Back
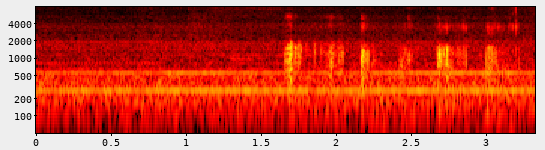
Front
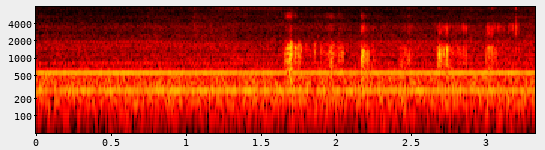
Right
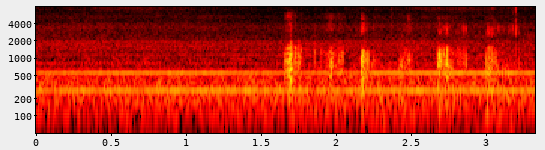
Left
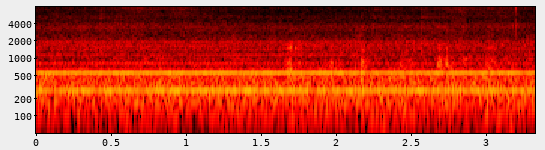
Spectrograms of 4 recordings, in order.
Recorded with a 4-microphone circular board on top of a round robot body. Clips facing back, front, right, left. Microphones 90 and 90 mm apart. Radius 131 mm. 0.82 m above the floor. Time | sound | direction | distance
1.6 | running footsteps | 95° right | ?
